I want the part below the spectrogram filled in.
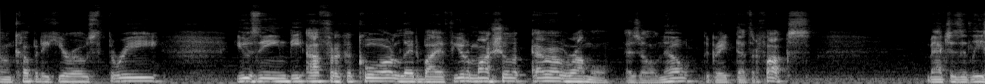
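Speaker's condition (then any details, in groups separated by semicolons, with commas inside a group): No condition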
